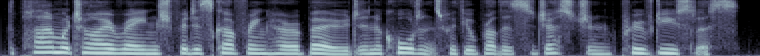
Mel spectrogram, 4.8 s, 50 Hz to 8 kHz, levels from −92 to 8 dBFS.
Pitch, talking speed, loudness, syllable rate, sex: 205 Hz, 215 wpm, -16 LUFS, 7.3 syllables/s, female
